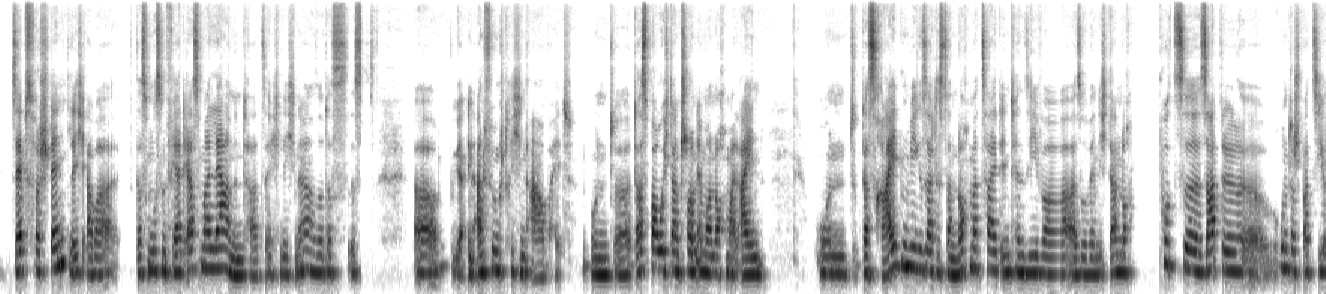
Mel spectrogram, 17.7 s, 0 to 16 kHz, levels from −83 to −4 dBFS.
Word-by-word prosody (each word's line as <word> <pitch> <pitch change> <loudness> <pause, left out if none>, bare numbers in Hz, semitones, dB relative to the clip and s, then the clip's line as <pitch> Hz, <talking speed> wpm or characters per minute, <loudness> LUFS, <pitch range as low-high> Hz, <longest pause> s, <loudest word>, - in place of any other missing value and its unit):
selbstverständlich, 205 -1 +2
aber 170 0 -3 0.2
das 180 +3 -3
muss 205 0 0
'n 195 - +2
Pferd 190 0 +1
erst 220 +2 +1
mal 225 -1 +2
lernen 220 -9 +4
tatsächlich, 170 +2 -7
ne? 205 +4 -2
Also, 185 -2 0
das 185 0 -5
ist, 185 - -8 0.5
äh, - - -7 0.5
ja - - -1
in 165 -1 0
Anführungsstrichen 190 0 +1
Arbeit. 140 +3 -6 0.2
Und, 165 -1 +2
äh, 160 0 -2
das 205 +3 +2
baue 215 -1 +5
ich 205 - -4
dann 200 -3 +2
schon 195 +1 +4
immer 185 -2 +4
noch 180 0 -1
mal 175 - -1
ein. 165 0 +2 0.6
Und 175 -1 -4
das 180 0 +5
Reiten, 250 +1 +4
wie 235 -2 +1
gesagt, 210 -2 -1
ist 185 -1 -3
dann 165 -2 +4
noch 205 +5 +1
mal 225 -2 -1
zeitintensiver. 185 -4 0
Also, 170 -1 -1
wenn 170 0 -1
ich 175 - -8
dann 185 +1 +1
noch 185 0 -1 0.3
putze, 235 -8 +1
Sattel, 205 0 +2
äh, 195 - -3
runterspaziere 200 -4 -4
185 Hz, 165 wpm, -20 LUFS, 175-210 Hz, 0.6 s, baue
